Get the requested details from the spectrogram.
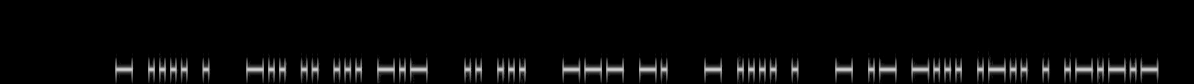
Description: Morse code, heard as a keyed tone, about 22 wpm, 700 Hz. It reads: THE DISK IS ON THE TABLE.
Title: Sentences from Top 1000 Words - Review Part 6 - 22wpm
